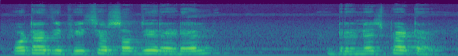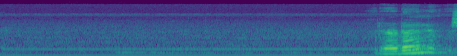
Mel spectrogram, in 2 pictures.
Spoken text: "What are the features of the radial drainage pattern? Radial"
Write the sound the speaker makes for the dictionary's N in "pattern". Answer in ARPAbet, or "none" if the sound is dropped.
L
